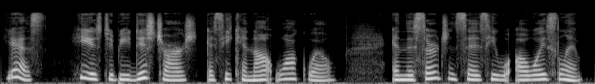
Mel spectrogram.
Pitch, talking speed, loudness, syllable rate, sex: 225 Hz, 200 wpm, -16 LUFS, 4.9 syllables/s, female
